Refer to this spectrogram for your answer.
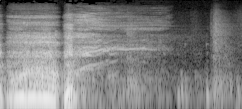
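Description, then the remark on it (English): A voice imitates the heavy, labored panting of a pudgy man running down a hallway: two loud, rasping breaths in quick succession, then trailing off into softer, breathy exhales. “But it's heavy breathing because he's running down the hallway.”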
